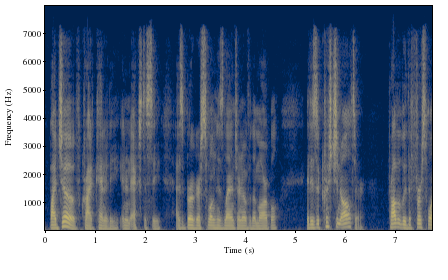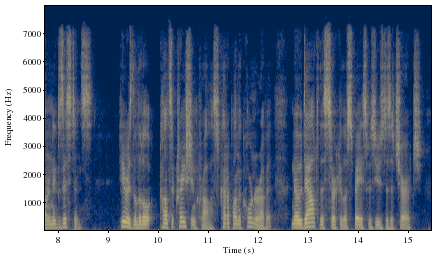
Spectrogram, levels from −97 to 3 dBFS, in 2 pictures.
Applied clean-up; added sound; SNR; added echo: none; none; none; none.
